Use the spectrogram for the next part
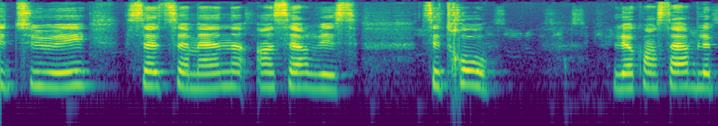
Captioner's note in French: voix de l'interprète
